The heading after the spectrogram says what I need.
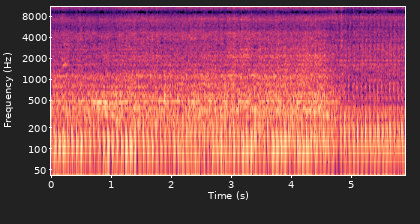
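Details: Atco Suffolk mower small single-cylinder engine, with the clutch working after the wear plate adjustment. It chugs at about 3.5 beats a second and eases off near the end, with no misfires; running normally.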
